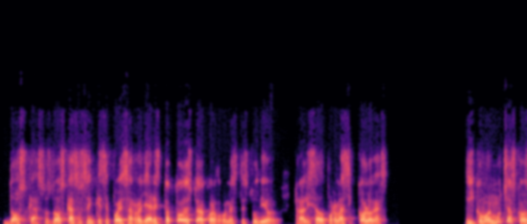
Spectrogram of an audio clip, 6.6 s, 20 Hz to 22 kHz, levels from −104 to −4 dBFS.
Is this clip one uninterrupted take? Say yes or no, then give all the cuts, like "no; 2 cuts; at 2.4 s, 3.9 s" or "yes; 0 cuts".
no; 1 cut; at 3.6 s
